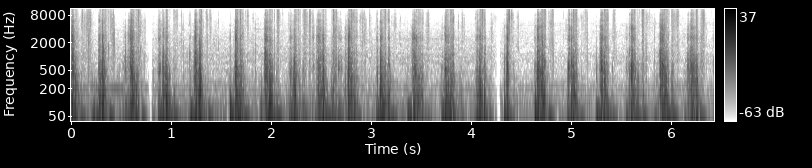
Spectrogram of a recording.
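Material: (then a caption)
Silicone. A wooden ear pick scratches inside the ear canal of a white silicone ear on a 3Dio binaural microphone. It makes rapid, uneven scraping strokes, about three per second, each a short, muffled, low-heavy thump with a brief bright rustle. The sound carries no ring between strokes.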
